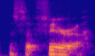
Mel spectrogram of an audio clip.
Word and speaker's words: Saphira: Saphira. Thank you. I was having a hard time pronouncing that one.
